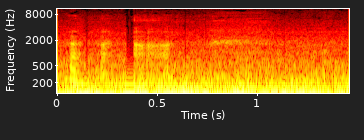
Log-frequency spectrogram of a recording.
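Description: Steady, rumbling traffic noise with a buzzing, whining engine tone that rises and shifts, as mopeds pass through busy city streets, loud throughout the short stretch.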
